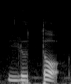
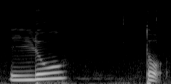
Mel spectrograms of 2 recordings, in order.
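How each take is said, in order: First: The word is said quickly and evenly. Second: The first syllable is stressed and drawn out. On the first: It means already cooked. "if we will pronounce it in a fast manner" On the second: It means to cook. "we put some emphasis in this first syllable"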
